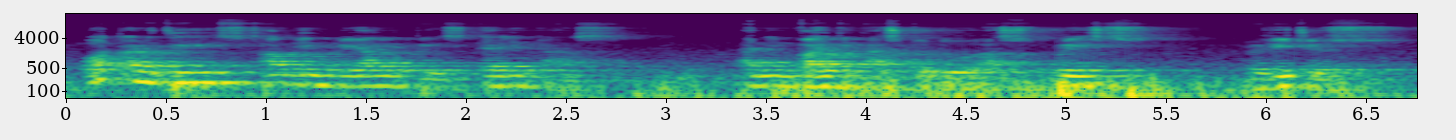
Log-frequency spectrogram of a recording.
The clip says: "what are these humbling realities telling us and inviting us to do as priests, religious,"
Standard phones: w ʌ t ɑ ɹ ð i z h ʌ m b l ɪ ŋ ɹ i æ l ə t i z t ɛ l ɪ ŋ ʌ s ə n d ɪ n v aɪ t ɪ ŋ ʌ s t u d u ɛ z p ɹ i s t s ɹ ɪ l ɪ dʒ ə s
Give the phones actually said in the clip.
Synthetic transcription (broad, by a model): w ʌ t ɑ ɹ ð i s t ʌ b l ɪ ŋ ɹ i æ l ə t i s t ɛ l ɪ ŋ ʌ s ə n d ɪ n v aɪ t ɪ ŋ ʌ s t u d u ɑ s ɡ ɹ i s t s ɹ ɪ l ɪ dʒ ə s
